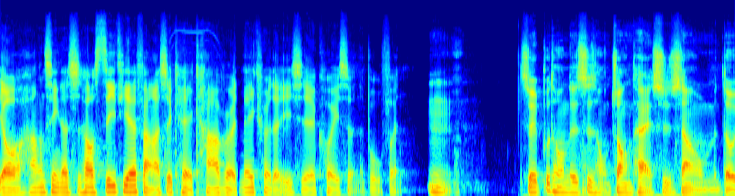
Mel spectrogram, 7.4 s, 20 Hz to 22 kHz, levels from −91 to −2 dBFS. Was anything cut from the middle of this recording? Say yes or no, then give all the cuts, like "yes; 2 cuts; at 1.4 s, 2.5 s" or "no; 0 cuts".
yes; 1 cut; at 2.4 s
